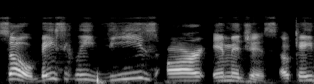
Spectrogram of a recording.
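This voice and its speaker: Loud and bright with a sharp tone, a man speaks with lively intonation in a dry, close recording with no echo and a quiet background. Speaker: YouTuber. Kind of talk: tutorial. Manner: hesitant, many fillers.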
